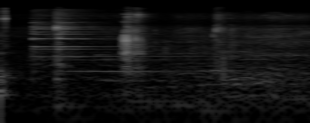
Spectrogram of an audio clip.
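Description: A bell-chime sound effect from a subscribe-button animation: one ring that fades out over about a second, with a sharp click partway through.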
